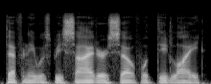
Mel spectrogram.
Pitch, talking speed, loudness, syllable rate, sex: 85 Hz, 170 wpm, -18 LUFS, 5.8 syllables/s, male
